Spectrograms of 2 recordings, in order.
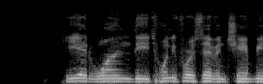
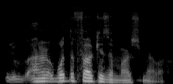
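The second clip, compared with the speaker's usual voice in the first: ordinary delivery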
